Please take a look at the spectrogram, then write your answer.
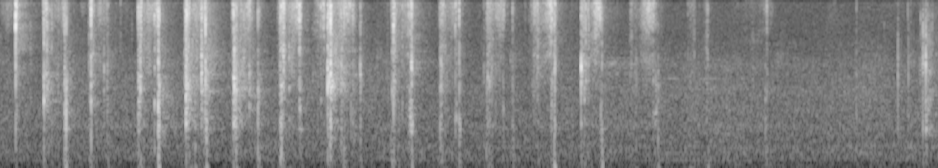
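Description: A deck of tarot cards being shuffled by hand, with rapid, crisp riffling bursts that come close together, then thin out toward the end.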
